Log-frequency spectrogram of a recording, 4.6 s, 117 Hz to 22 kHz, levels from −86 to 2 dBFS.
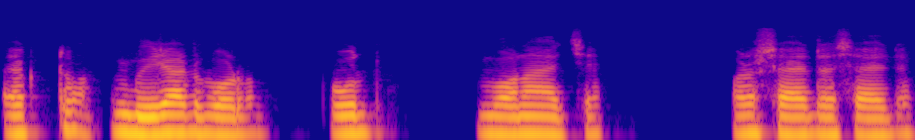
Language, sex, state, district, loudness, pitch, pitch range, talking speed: Bengali, male, West Bengal, Malda, -17 LUFS, 145 Hz, 140-150 Hz, 155 wpm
